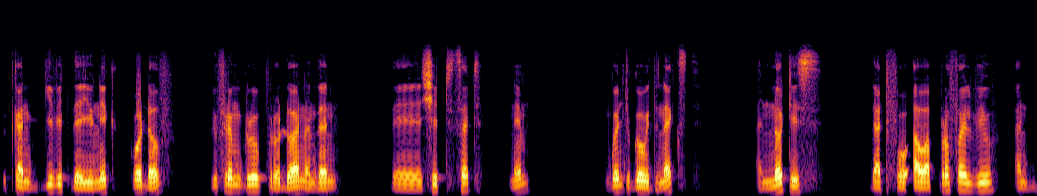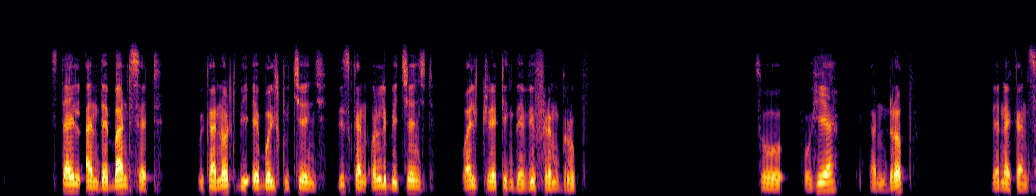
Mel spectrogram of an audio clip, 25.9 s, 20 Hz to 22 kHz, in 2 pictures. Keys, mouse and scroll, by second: 8.1 click.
